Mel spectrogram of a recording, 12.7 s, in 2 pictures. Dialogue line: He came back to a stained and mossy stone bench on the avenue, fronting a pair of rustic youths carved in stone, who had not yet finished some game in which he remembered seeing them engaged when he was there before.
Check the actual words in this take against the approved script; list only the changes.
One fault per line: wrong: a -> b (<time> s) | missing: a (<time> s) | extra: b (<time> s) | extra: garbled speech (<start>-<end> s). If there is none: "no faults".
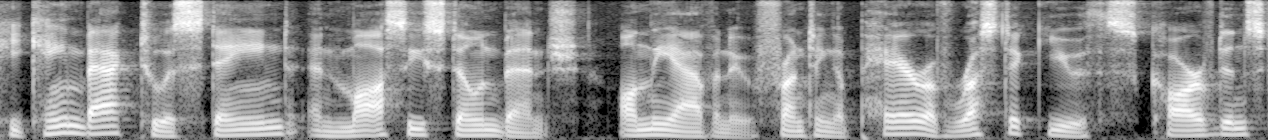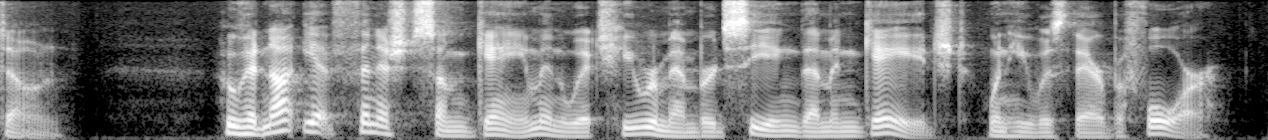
no faults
